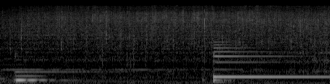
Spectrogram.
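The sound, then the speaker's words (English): Vegetables, a dash of turmeric and a splash of water sizzle in a cooking pot on a stove with a steady, bright crackling hiss and a faint tonal hum underneath. The sizzle swells slightly louder about two seconds in. No one speaks. “The competing flavors sizzle with each other, arguing over one another, contaminating one another.”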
